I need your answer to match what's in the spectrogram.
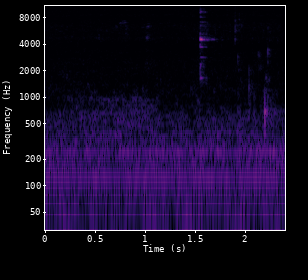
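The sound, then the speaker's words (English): A quick sip from a drink: a light glass clink midway, then a few soft, wet slurping sounds over a low, steady background hum, with no one talking. “Quick sip.”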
